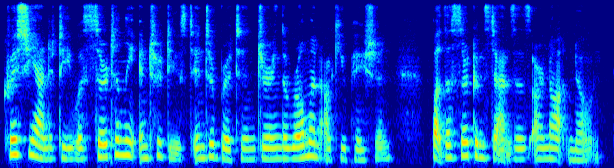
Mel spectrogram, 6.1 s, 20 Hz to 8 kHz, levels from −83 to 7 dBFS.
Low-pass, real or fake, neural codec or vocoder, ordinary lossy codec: 7.2 kHz; fake; vocoder, 44.1 kHz, 128 mel bands every 512 samples, BigVGAN v2; Opus, 64 kbps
